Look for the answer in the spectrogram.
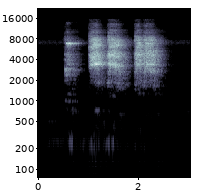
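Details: Free-moving, bold black francolin calling: one short harsh lead note and three longer grating rasps in a regular rhythm, a faint low background hum beneath.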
